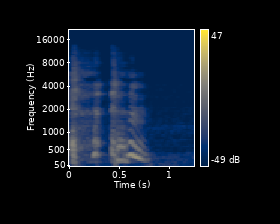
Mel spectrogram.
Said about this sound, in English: There's that allergy cough. It's the worst.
